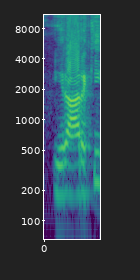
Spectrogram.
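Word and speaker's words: hierarchy: तो इरारकी कहते हैं, एच आई साइलेंट है, इसे इरारकी पढ़ा जाता है, इरारकी of organisation community at all levels.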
